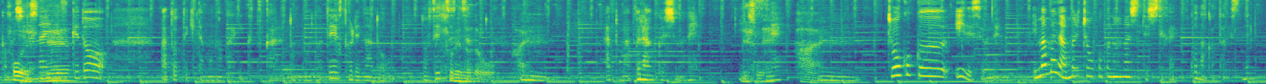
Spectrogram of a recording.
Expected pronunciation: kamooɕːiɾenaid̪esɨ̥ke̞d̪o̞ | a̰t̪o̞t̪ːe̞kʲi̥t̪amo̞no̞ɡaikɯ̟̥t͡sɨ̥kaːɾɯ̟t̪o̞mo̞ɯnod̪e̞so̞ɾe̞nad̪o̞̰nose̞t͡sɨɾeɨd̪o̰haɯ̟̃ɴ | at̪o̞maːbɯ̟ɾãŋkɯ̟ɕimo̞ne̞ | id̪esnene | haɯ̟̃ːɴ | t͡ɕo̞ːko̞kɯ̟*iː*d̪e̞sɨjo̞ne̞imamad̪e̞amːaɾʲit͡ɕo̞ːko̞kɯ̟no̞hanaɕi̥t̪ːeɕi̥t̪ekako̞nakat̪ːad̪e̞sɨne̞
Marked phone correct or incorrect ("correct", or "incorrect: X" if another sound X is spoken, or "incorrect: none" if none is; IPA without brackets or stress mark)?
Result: correct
